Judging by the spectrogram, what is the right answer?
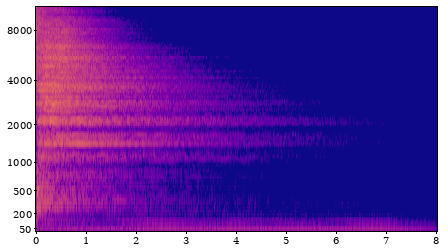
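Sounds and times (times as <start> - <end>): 
dark crash cymbal: 0.0 - 4.5.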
